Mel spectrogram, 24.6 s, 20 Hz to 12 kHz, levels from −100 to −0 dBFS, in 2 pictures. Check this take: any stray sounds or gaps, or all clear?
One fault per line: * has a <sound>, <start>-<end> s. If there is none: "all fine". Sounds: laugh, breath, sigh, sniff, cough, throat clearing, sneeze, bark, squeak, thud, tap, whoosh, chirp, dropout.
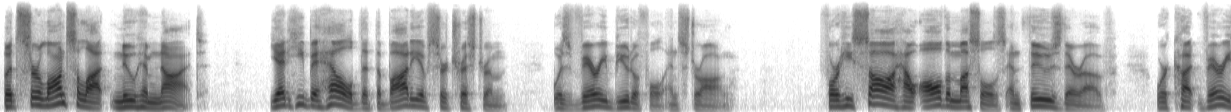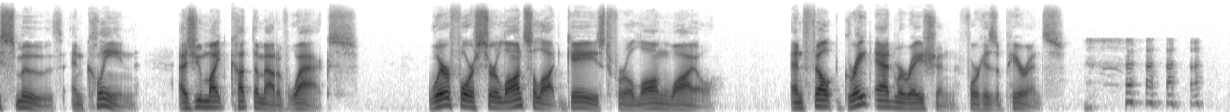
* has a laugh, 23.1-24.4 s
